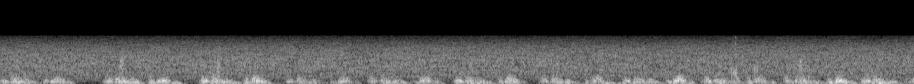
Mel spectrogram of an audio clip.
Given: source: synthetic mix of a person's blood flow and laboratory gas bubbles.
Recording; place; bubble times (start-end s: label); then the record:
Doppler ultrasound of blood flow; precordium
7.28-7.43 s: bubbles
7.52-7.64 s: bubbles
From the record:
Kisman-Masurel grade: 111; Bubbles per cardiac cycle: 1 to 2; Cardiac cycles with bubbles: 1 to 10%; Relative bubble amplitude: barely perceptible (0.100 to 0.250); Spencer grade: 1 (occasional bubble signal discernible with the cardiac motion signal, with majority of cardiac periods free of bubbles); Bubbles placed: anywhere in the cardiac cycle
